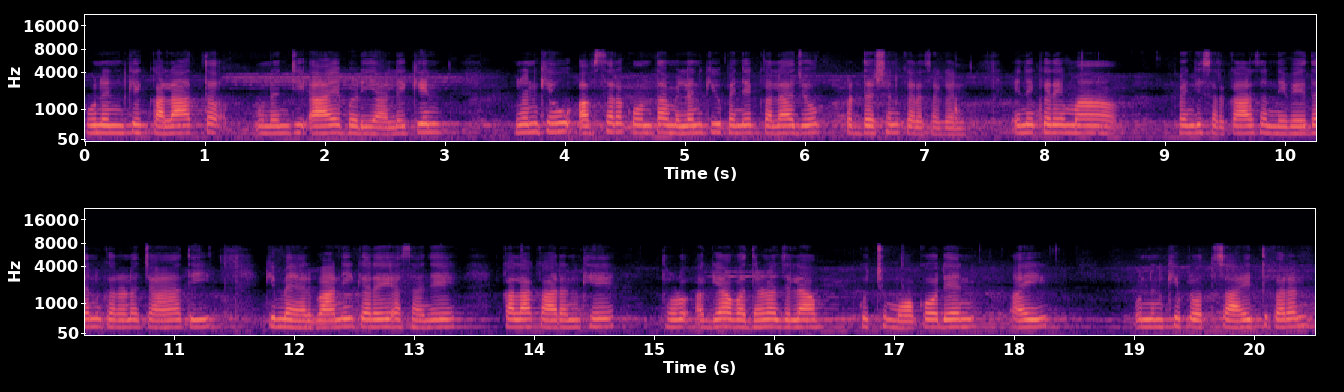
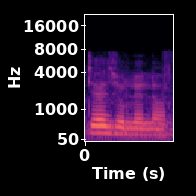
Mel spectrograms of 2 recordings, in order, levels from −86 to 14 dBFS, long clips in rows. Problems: constant background noise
